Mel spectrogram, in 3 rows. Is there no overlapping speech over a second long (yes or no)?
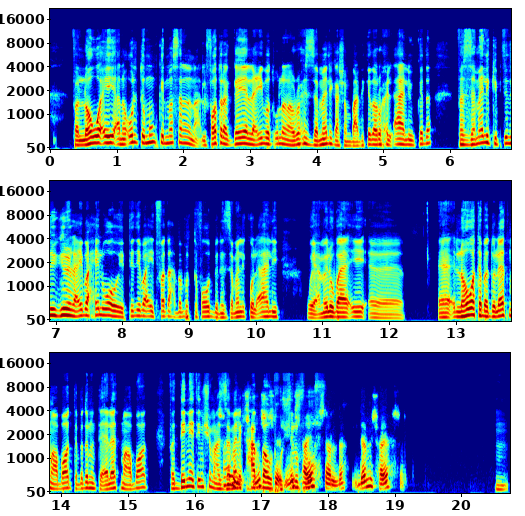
no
